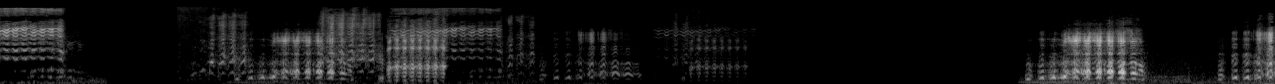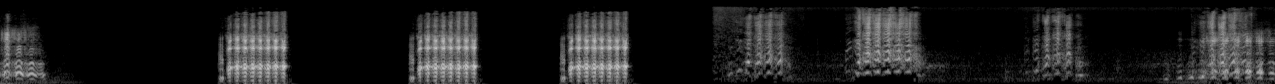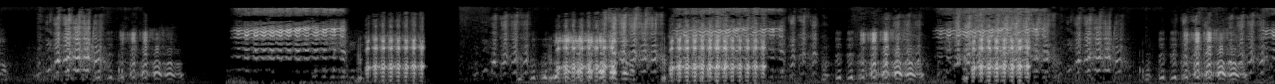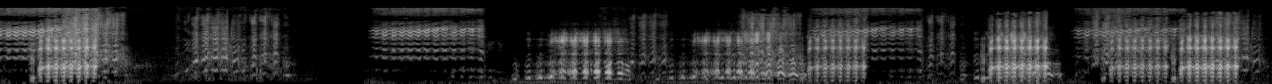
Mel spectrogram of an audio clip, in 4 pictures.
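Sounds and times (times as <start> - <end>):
goats bleating: 0.0 - 0.8, 1.9 - 7.6, 10.2 - 11.5, 12.2 - 13.3, 15.0 - 15.7, 16.8 - 17.6, 18.4 - 19.1, 20.0 - 22.1, 23.0 - 23.7, 24.3 - 41.2, 41.9 - 50.9.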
